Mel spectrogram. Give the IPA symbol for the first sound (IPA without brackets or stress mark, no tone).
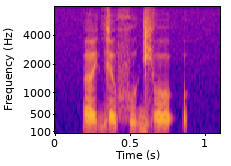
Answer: ɐ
